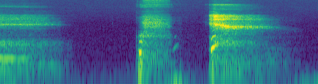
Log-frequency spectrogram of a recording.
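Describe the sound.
Breathy exhalations during a guided deep-breathing relaxation: a soft out-breath fades at the start, then two short, airy, sigh-like bursts follow after a pause, quiet and alone with no talking.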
